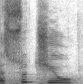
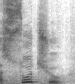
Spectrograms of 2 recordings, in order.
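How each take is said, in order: First: "sutil" stressed on the final TIL, higher; correct stress. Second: "sutil" stressed on the first syllable SU; wrong stress. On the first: Teacher correcting to sutil, stress on TIL. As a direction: land on the end of "sutil". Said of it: "é sutil". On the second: Teacher showing the mistake, sutil stressed on SU. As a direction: say SÚ-til, front-stressed "sutil". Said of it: "não é sutil". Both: Shown as a demonstration.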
